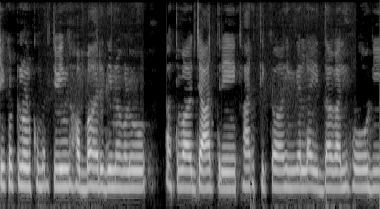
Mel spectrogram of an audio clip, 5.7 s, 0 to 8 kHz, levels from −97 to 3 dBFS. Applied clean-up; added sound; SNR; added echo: neural mask model Resemble Enhance denoiser.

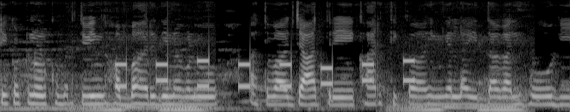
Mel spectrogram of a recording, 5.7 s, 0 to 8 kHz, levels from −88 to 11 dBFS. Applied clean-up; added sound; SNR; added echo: none; Growling + Telephone; 3 dB; none.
